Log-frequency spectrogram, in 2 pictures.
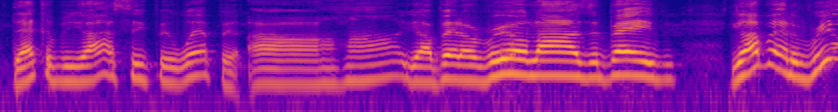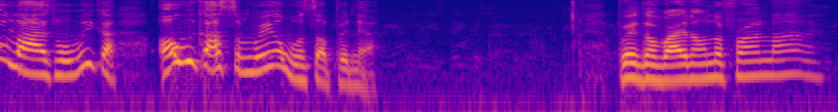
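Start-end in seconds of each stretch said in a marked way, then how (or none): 3.0-12.5 rising heated call-out; raised voice. Real, not acted. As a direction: pitch climbing, voice pushed louder. Heated rant to America.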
